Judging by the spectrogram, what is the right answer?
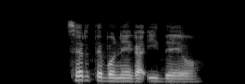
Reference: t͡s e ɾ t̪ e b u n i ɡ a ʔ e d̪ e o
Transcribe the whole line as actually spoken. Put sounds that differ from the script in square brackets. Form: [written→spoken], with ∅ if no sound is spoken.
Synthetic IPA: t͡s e ɾ t̪ e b [u→o] n [i→e] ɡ a ʔ [e→i] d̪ e o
